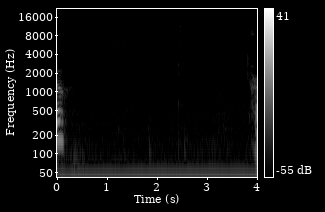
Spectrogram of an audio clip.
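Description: A few faint computer mouse clicks over a low steady hiss.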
